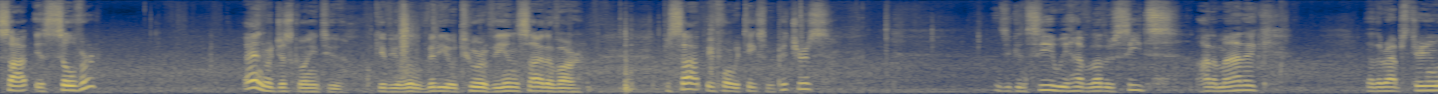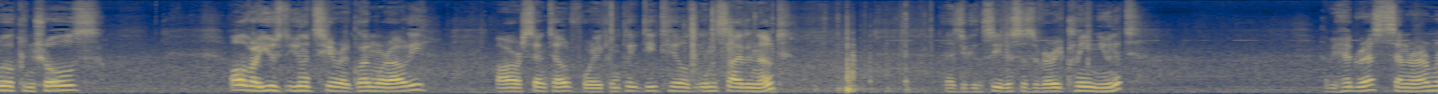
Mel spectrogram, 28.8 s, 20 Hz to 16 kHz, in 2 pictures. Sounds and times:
Speech: 0:00.0 - 0:01.0, 0:02.4 - 0:05.8, 0:06.6 - 0:08.4, 0:09.9 - 0:12.9, 0:13.7 - 0:15.4, 0:16.7 - 0:18.7, 0:19.4 - 0:22.3, 0:23.8 - 0:25.8, 0:27.6 - 0:28.7.

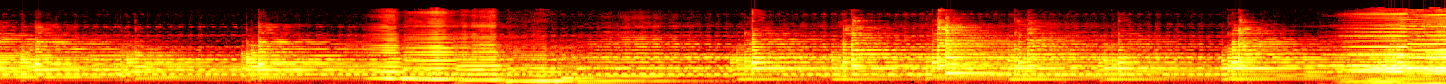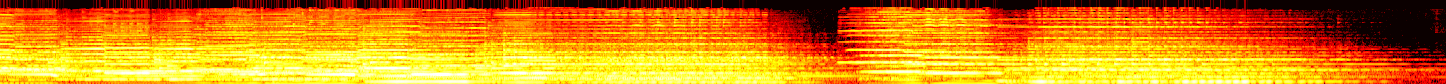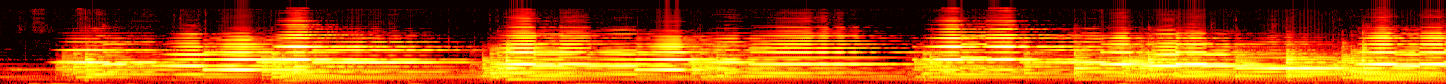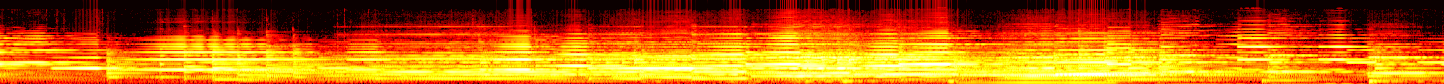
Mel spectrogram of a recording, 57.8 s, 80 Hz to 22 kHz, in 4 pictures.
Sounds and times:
Bowed string instrument: 0:00.0 - 0:57.8
Inside, large room or hall: 0:00.0 - 0:57.8
Orchestra: 0:00.0 - 0:57.8.

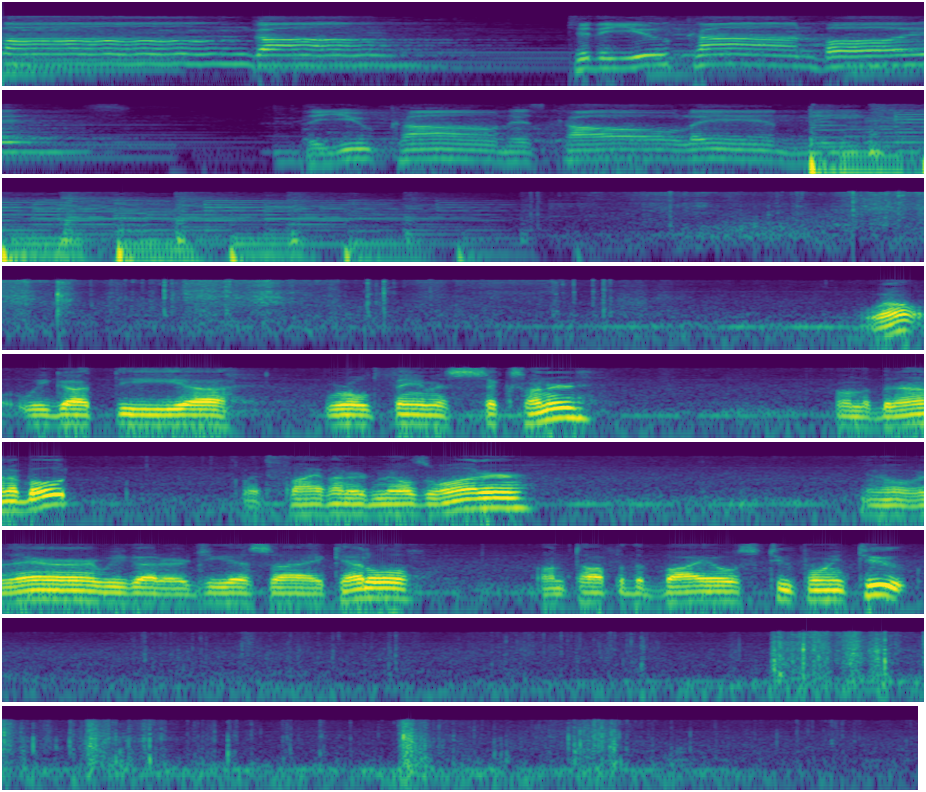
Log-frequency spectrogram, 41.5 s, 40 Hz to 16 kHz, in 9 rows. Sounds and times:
Speech: 0:18.1 - 0:21.5, 0:22.6 - 0:23.4, 0:24.2 - 0:25.7, 0:27.3 - 0:32.2.

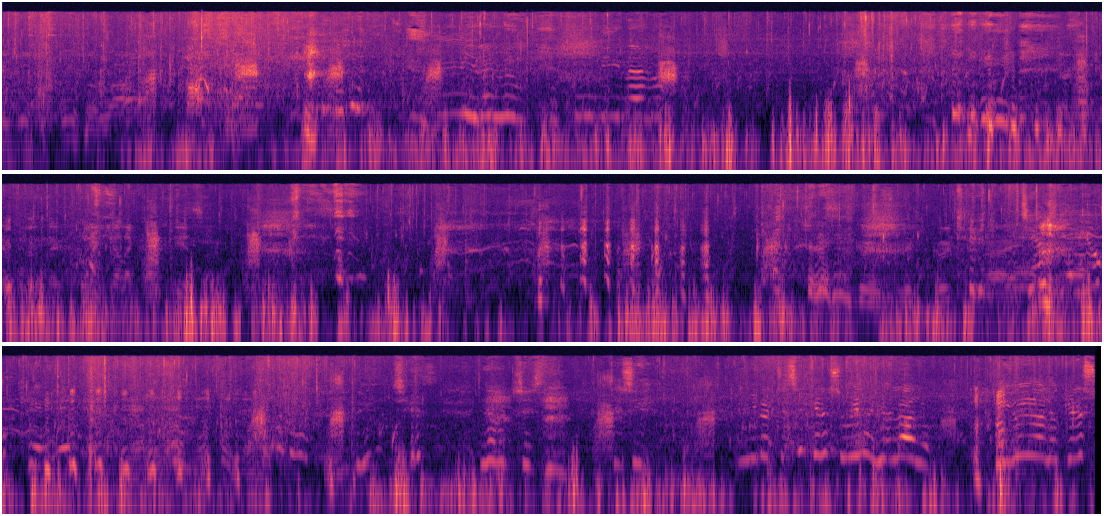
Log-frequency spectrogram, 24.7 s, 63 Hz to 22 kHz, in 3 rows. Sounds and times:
Quack: 0:01.0 - 0:02.6, 0:04.9 - 0:05.2, 0:06.3 - 0:06.7, 0:11.4 - 0:11.7, 0:13.9 - 0:14.2, 0:18.4 - 0:19.2, 0:21.7 - 0:21.9
Speech: 0:22.0 - 0:24.7.

